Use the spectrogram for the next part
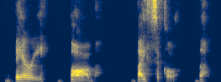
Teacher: When we do a B in English, our lips go together and they pop open.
